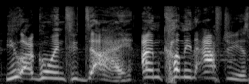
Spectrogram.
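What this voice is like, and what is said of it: Poor put-on Russian accent. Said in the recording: “My Russian accent is awful.”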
